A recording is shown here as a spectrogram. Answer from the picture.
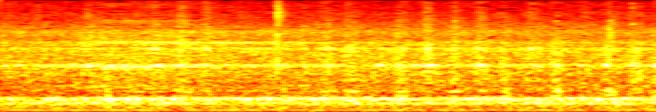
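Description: A coin rubbing the scratch-off coating off a lottery ticket in faint short strokes, over a steady low hum.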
